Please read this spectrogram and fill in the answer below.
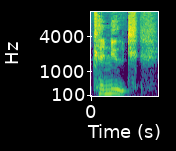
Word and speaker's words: Knute: This is my first video mentioning Knute Rockne.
